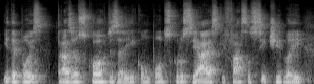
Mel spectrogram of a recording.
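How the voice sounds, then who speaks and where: Low-voiced Brazilian man hosting a podcast. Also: flat delivery, unhurried, a little mellow. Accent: Brazilian Portuguese. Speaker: podcast host. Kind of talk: podcast talk, addressing the audience directly.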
